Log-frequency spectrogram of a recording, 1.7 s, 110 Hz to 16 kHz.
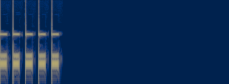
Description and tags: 5 beeps. Model 1
beep, gui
